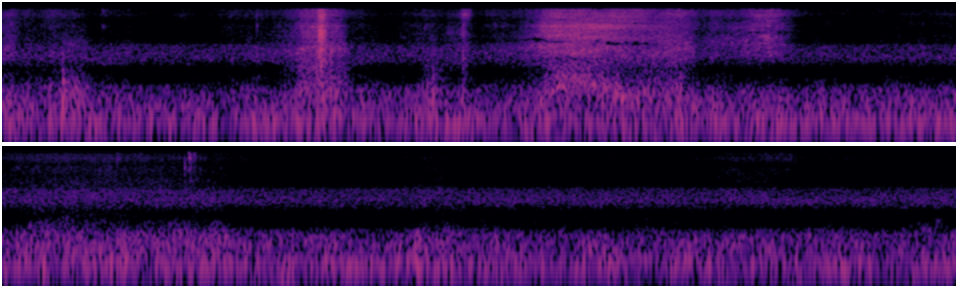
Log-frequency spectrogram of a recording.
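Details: Steady wind rumble and surf-like noise throughout, with brief gusts and no animal voice.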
